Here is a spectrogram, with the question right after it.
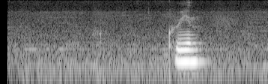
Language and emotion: Russian, neutral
